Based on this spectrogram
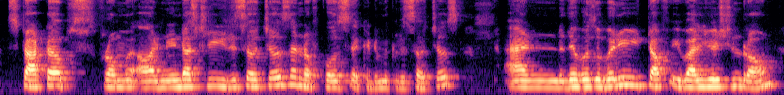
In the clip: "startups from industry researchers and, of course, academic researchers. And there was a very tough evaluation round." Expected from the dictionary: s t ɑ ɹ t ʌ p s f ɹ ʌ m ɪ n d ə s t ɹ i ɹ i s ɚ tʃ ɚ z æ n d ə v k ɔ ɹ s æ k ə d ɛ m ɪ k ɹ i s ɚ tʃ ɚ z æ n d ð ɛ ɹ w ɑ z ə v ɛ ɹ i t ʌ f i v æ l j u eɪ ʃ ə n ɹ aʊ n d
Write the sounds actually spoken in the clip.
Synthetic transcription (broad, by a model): s t ɑ ɹ t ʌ p s f ɹ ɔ m ɪ n d ə s t ɹ i ɹ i s ɚ tʃ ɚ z æ n d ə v k ɔ ɹ s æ k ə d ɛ m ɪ k ɹ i s ɚ tʃ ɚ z æ n d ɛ ɹ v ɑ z ə v ɛ ɹ i t ʌ f i v æ l j u eɪ ʃ ə n ɹ aʊ n d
